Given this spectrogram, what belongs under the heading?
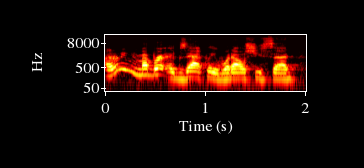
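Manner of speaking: ordinary talk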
